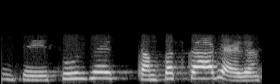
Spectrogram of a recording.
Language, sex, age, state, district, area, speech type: Hindi, female, 18-30, Bihar, Begusarai, rural, conversation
